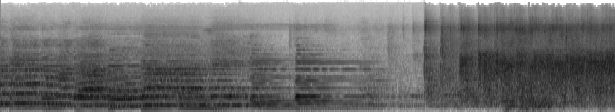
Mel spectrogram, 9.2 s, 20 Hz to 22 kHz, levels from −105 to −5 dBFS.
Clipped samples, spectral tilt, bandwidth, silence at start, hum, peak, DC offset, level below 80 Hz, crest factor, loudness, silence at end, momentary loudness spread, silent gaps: under 0.1%; -1 dB/octave; 19.5 kHz; 0 s; none; 0 dBFS; under 0.1%; -70 dBFS; 16 dB; -14 LUFS; 0 s; 20 LU; none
